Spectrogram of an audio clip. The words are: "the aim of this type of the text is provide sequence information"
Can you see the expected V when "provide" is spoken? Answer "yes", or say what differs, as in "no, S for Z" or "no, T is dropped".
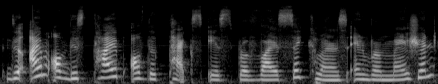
yes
